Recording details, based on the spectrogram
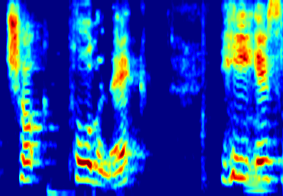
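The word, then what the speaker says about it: Palahniuk: he I looked him up to how to pronounce his name Chuck paulic he is like um if you imagine a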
